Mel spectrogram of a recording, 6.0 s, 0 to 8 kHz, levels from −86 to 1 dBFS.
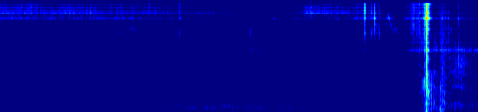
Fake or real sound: fake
